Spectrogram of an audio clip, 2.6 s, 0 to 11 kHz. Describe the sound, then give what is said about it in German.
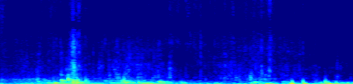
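Water splashes and sloshes beside a small boat as a pearl diver breaks the surface after about 10 minutes searching for oysters at about 5 metres depth, with a few sharper splashes near the end and a low rumble of wind underneath. “Dann taucht er wieder auf”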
